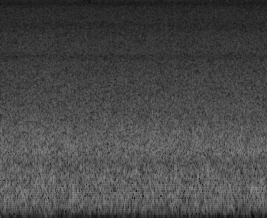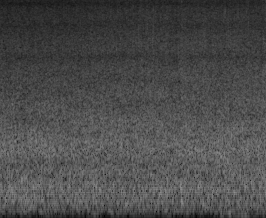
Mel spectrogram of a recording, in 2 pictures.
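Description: Rushing water of a rocky stream pouring over and between boulders, a steady, even hiss.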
